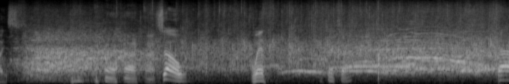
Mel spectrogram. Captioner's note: laughter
